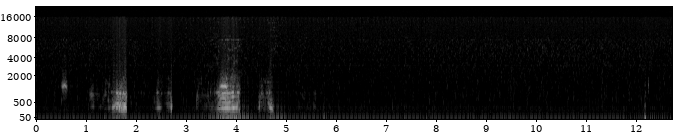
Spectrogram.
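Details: Carpathian red deer stag in the breeding season of 2021, Bucovina, roaring in the rut: two loud harmonic bellows about a second long, with shorter grunting bursts between them, then quiet with a faint click near the end.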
